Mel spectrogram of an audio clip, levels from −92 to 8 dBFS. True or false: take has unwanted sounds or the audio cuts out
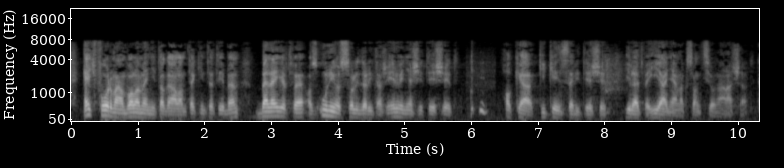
true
